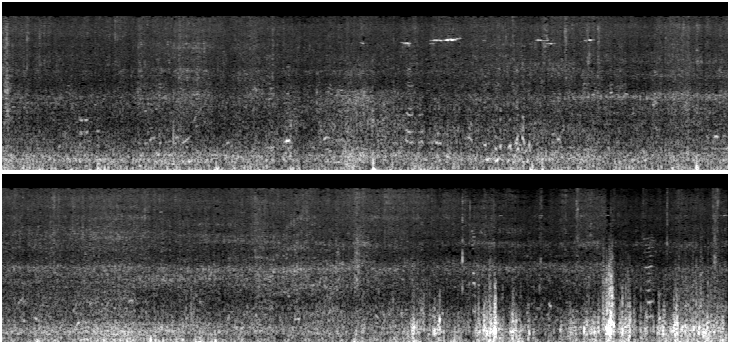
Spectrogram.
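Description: Wind blows outdoors near open water.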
